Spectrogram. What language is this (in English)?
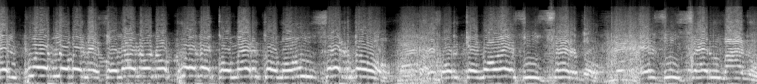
Spanish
